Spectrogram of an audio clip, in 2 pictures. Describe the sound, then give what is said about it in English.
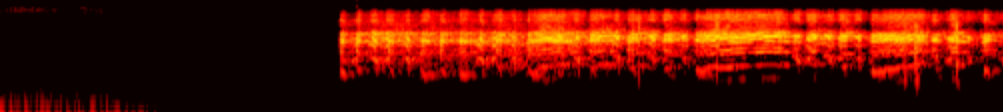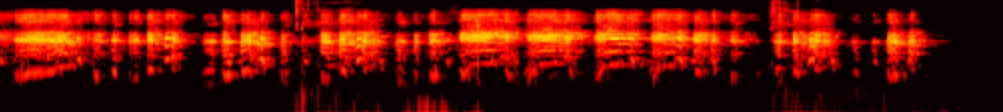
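A rapid, continuous run of raspy duck-like feed-call chatter blown on a duck call, starting after a short pause and rolling on loud for about eight seconds with brief breaks. “Can you run your feed call?”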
